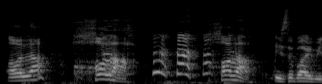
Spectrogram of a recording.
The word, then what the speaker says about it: Hola: silent h a it's a silent h it's a soft H it's a soft H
